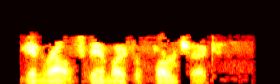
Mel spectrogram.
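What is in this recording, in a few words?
Incident Tac 2, Scanner audio recording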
